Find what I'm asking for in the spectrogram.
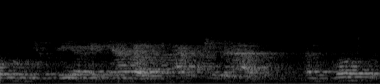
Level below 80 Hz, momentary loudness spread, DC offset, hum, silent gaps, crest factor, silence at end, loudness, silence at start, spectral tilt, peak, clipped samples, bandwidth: -80 dBFS; 10 LU; under 0.1%; none; none; 18 dB; 0 s; -43 LUFS; 0 s; -5.5 dB/octave; -24 dBFS; under 0.1%; 13 kHz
